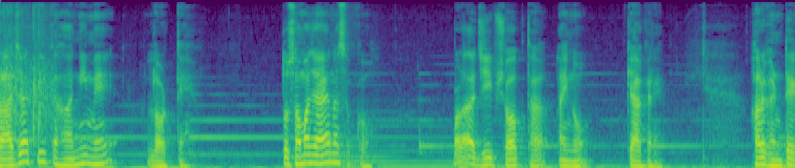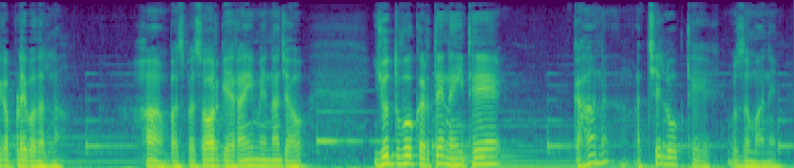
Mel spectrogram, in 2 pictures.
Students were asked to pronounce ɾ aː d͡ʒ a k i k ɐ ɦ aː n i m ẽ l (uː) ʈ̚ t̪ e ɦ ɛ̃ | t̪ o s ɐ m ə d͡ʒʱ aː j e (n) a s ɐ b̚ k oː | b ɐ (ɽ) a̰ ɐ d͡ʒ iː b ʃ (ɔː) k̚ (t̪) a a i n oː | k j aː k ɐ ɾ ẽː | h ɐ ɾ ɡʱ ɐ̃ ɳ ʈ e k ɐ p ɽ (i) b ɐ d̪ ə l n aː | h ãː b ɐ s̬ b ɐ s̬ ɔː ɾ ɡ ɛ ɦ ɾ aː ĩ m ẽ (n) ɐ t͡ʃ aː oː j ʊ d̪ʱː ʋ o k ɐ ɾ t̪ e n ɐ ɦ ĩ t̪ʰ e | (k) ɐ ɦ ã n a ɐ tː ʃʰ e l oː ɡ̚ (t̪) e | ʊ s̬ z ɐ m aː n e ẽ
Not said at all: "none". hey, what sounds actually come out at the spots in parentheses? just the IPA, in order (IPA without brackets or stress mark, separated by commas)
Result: ɔː, n, ɽ, ɔː, t̪ʰ, e, n, k, t̪ʰ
